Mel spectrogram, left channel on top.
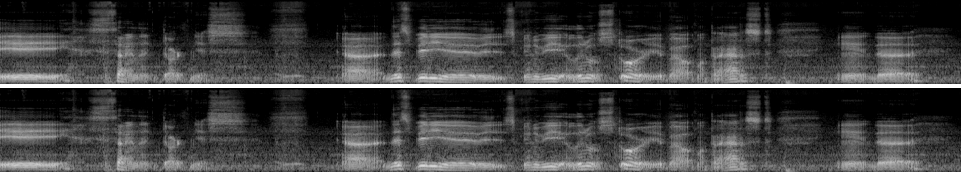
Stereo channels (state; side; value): identical; both; correlation 1.00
